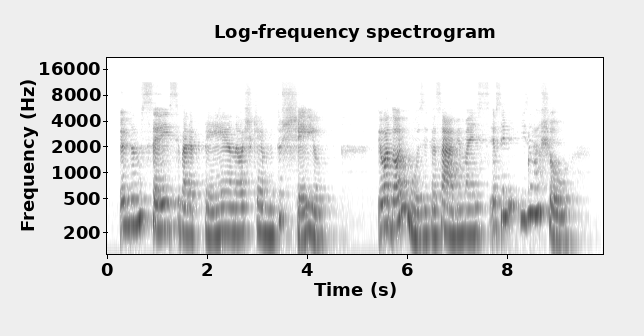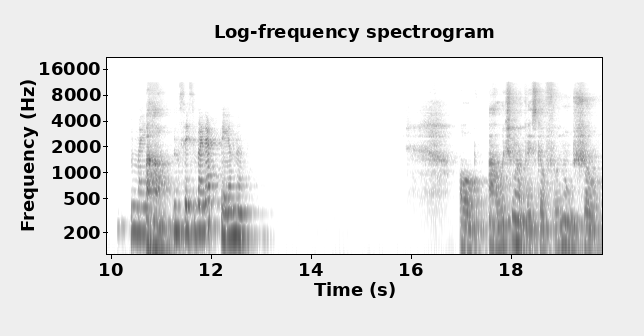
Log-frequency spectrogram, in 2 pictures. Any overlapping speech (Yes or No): No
